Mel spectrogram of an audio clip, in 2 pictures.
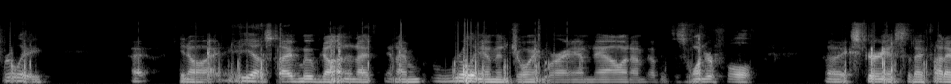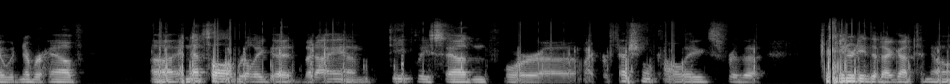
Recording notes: This episode had some challenging connectivity. Thank you for your grace with the audio quality.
